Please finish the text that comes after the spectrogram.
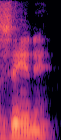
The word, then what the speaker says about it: Zineh: your last name correctly it's pronounced zany but you're closer than most katie so thank you thank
